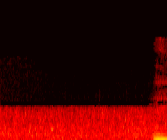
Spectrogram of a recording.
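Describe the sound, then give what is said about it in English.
Soft, steady trickle of stream water babbling gently and continuously at low volume, with a brief louder humming tone cutting in right at the end. “They both stared down at the water.”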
